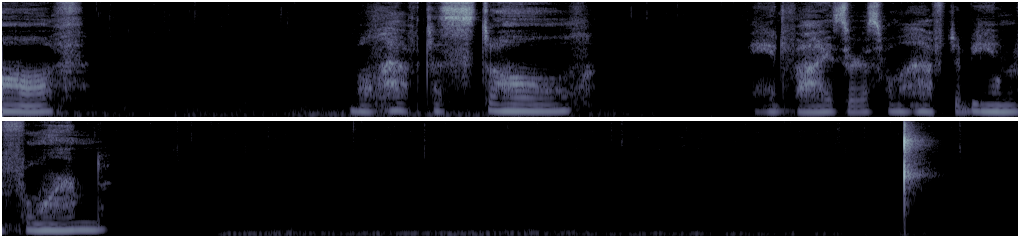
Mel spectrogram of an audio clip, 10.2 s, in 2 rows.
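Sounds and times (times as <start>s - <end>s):
speech: 0.2s - 0.5s, 1.8s - 3.0s, 3.8s - 5.7s
finger snap: 9.6s - 9.8s.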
